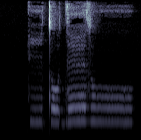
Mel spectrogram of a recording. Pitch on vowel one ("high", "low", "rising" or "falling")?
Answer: high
